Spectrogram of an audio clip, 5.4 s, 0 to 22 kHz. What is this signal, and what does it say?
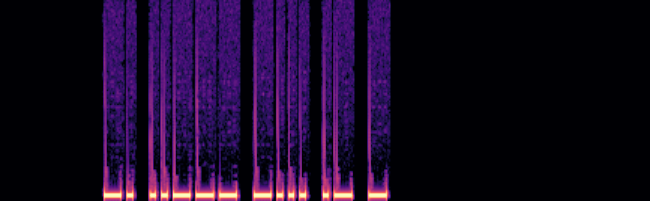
Morse code, heard as a keyed tone, about 25 wpm, 700 Hz. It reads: N2BAT
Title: USA Call Signs - 5 Characters - Repeated 2x - 25wpm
